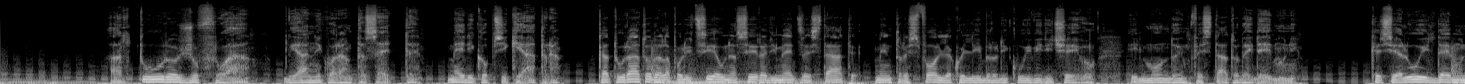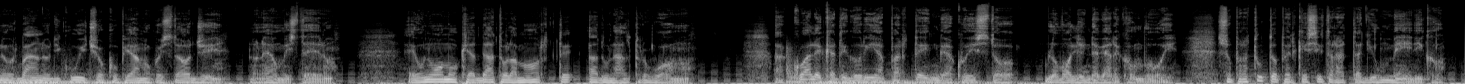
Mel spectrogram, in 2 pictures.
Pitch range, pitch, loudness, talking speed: 80-105 Hz, 90 Hz, -21 LUFS, 145 wpm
